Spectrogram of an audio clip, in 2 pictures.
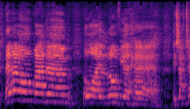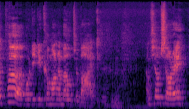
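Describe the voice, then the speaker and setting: An actor playing a brash, flirty pantomime dame who is an ugly sister, teasing the audience in a stage comedy. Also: male voice, high voice, a bit bright, full character voice. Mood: cheeky flirting. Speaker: stage performer. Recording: roomy and distant.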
